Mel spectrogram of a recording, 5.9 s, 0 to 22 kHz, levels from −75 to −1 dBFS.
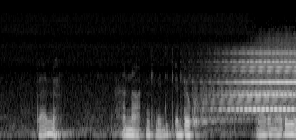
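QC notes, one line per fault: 3.61–5.93 s, feedback echo between two devices: the sound comes back roughly every 150 ms, and the repeats build up instead of fading, peaking about 5 dB above the speech, as a second device replays and recaptures the audio. A spectrogram shows evenly spaced, stacking copies.
4.11–4.15 s, Bluetooth stutter: a slice of about 23 ms plays twice because the receiver replayed its last buffer when data arrived late or was lost, which fits one dropped frame. The waveform shows an identical repeated segment, then the sound resumes slightly further on.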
